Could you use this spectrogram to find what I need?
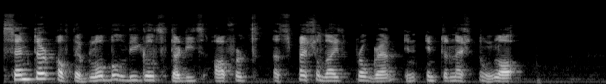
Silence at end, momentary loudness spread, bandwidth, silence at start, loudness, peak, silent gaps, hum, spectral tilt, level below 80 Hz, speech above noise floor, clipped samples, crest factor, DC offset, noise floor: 0.85 s; 12 LU; 11 kHz; 0.05 s; -21 LUFS; -2 dBFS; none; none; -5.5 dB/octave; -62 dBFS; 36 dB; under 0.1%; 20 dB; under 0.1%; -56 dBFS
